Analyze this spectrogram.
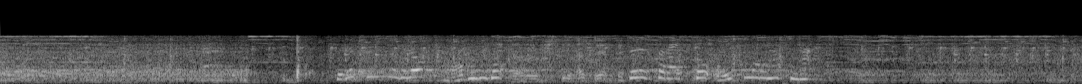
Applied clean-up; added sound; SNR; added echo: none; Train; 9 dB; reverberation time 0.8 s.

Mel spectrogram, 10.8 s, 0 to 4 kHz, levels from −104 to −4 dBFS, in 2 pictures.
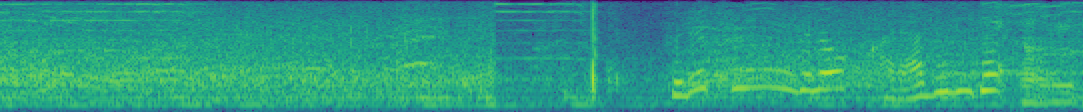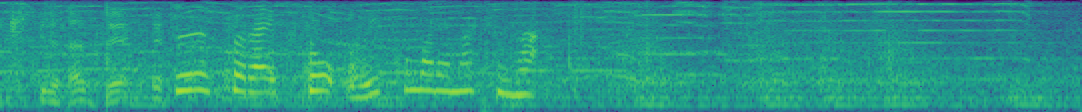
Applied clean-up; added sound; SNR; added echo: none; none; none; none.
